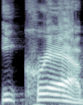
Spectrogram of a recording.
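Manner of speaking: poor Maryland accent. Reading out the second answer after a quiz clue: bad Maryland accent. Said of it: "not sure necessarily that's a good Maryland accent".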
